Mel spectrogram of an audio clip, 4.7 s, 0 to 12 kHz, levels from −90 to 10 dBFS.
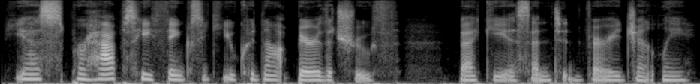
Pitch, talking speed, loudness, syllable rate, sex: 180 Hz, 180 wpm, -21 LUFS, 4.9 syllables/s, female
